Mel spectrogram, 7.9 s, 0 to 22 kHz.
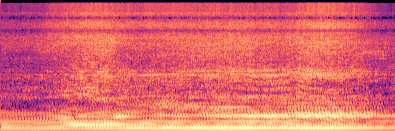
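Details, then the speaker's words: Nissan S13 with SR20 engine, after a fix for a misfire and breaking up (fresh spark plugs fitted), cold start: smooth, even idle, steady low drone with no stumble or skipped beats — normal idle. "So far sounds pretty smooth now."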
